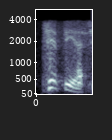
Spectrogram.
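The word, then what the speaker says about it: Typhoeus: Typhius. You can say Typhius. – Typhon if you want, or you can say Typhius in the Greek.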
